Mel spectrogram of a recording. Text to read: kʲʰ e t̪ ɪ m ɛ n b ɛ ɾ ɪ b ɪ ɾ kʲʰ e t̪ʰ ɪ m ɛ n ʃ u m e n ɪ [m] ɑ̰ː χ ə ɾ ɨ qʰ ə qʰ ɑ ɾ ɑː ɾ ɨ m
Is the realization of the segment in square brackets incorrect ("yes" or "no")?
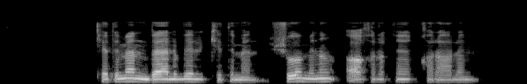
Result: yes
